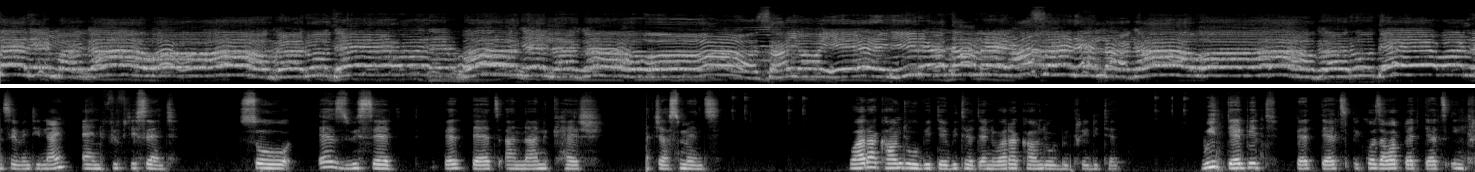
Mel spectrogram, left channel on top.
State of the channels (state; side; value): different; both; correlation 0.00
